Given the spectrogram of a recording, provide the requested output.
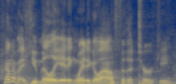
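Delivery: ordinary talk, nothing marked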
